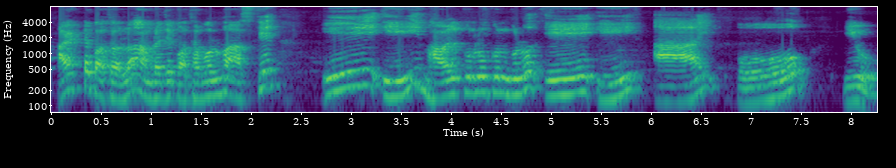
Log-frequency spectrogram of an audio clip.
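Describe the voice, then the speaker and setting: A man with a Bangladeshi accent and a somewhat high voice gives a grammar lesson. He keeps asking his viewers questions and then answers them himself. He says the example words over slowly and clearly. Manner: mixes English phrases into his talk. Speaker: English teacher.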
